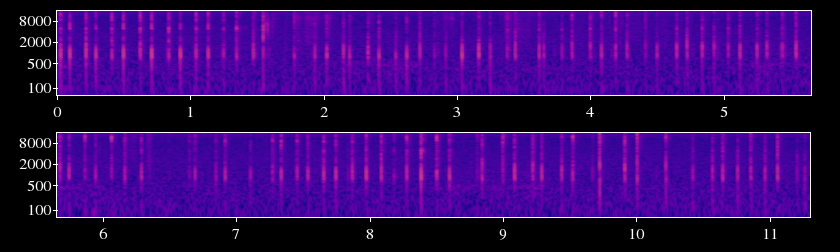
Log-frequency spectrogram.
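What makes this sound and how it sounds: A frozen floral foam sponge coated in foam dust is tapped with the fingers, giving a dense, steady run of quick, light, dry patter sounds. The taps are short, sharp clicks with almost no ring over a faint background hiss.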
